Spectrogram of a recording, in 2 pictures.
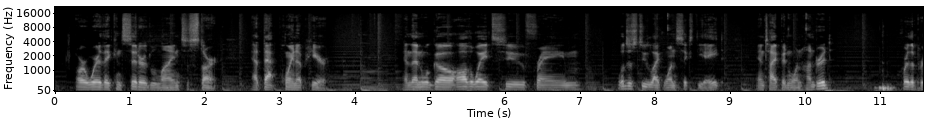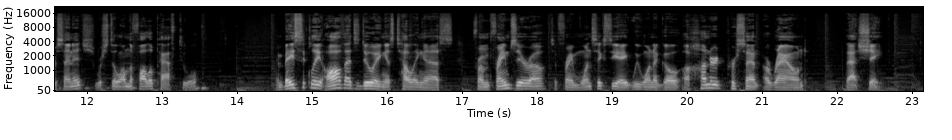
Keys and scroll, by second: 10.9 l, 11.5 0, 13.4 Return.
